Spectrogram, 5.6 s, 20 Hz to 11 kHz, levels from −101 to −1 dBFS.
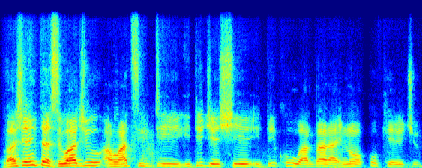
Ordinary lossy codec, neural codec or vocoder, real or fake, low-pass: none; codec, 16 kHz in and 24 kHz out, 0.8 kbps, FocalCodec, streaming, 65536 codes; fake; 9.9 kHz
